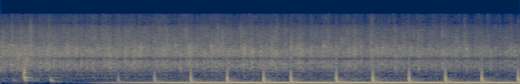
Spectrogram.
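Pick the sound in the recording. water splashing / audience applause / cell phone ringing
audience applause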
